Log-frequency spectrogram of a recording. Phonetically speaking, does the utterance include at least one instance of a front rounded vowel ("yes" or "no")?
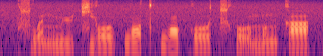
yes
